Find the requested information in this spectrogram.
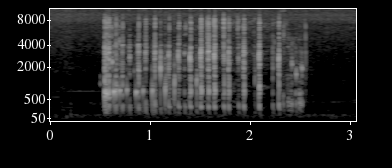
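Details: Woman's stomach growling: bowel sounds (borborygmi).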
